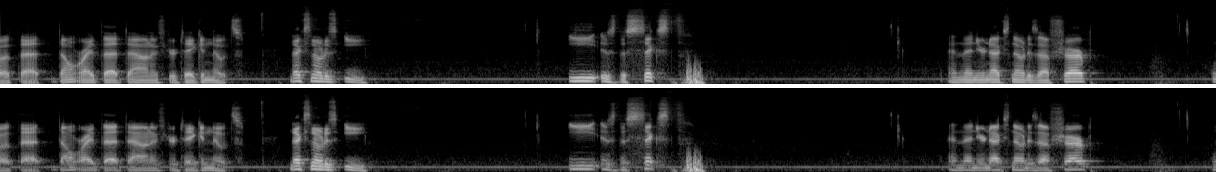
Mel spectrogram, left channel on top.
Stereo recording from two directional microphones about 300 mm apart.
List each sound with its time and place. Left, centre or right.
0.0 s speech: centre
5.6 s speech: centre
6.8 s speech: centre
9.5 s speech: centre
